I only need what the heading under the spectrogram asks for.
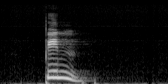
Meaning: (noun) 1. back, rear part 2. end, as in place or time 3. that which is subsequent in time 4. younger brother; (postposition) 1. behind (something), hinderpart, backward 2. after (someone or something)
- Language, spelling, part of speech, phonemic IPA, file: Tamil, பின், noun / postposition / adverb / adjective, /pɪn/, Ta-பின்.ogg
